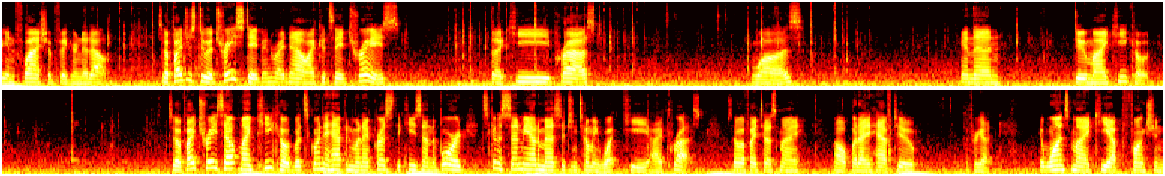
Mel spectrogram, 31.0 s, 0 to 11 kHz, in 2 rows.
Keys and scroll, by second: 1.0-2.0 typing, 3.1 typing, 5.6-13.4 typing, 15.4 typing, 17.0-17.7 typing.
